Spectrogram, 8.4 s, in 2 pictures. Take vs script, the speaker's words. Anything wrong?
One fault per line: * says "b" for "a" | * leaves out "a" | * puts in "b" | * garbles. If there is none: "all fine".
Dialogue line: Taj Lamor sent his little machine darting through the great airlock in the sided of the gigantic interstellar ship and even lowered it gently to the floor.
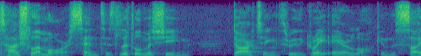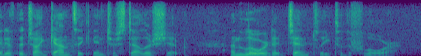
* says "side" for "sided"
* leaves out "even"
